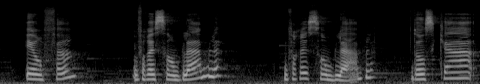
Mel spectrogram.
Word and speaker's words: vraisemblable: Et enfin, vraisemblable, vraisemblable. Dans ce cas, le S devrait vraiment se prononcer ZE, mais on prononce SE. Vraisemblable.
